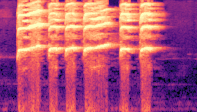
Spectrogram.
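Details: Orange-headed thrush (anis merah) singing a lure song meant to draw out ngeplong notes, in ngeriwik style: six loud, clear, high whistled notes in quick succession, each steady and slightly rising, with short gaps between them.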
